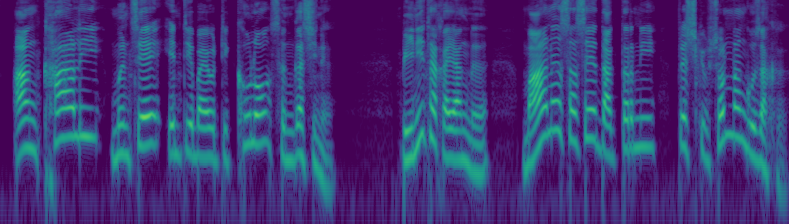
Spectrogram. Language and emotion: Bodo, angry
